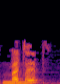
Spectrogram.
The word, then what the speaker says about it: Mudgett: And he was actually born Herman Webster Mudgett. I think that's how you say it. – Mudgett. – Mudgett.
